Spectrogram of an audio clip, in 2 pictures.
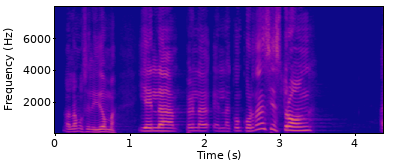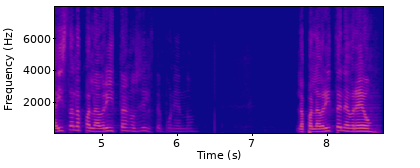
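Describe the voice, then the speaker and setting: Guy with a pretty high voice teaching bible study, slow and patient, keeps asking if everyone's following. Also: a bit bright, smooth. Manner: explains patiently, often checking in with the audience.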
